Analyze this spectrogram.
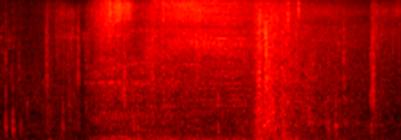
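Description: Flames roar up in a short burst.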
